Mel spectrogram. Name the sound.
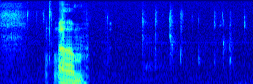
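keyboard typing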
